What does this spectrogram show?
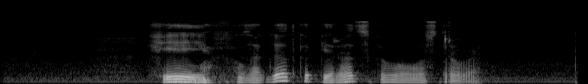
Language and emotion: Russian, sad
